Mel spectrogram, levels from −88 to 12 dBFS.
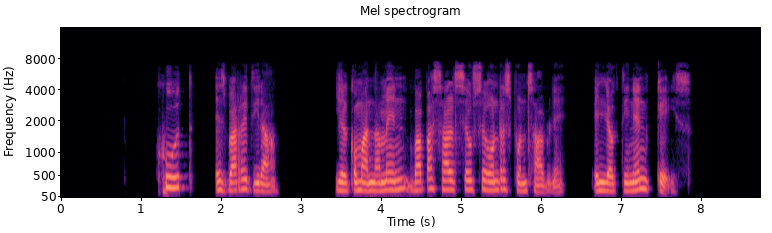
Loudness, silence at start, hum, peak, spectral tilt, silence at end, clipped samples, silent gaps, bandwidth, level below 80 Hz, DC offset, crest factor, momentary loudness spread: -17 LUFS; 1.2 s; none; -2 dBFS; -6 dB/octave; 0.9 s; under 0.1%; 1.67-1.91 s, 2.73-3.16 s, 3.23-3.42 s, 6.32-6.62 s, 7.40-7.45 s; 7.4 kHz; -60 dBFS; under 0.1%; 16 dB; 12 LU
